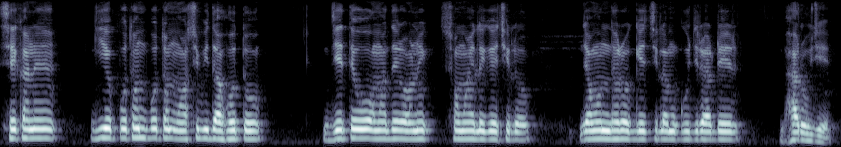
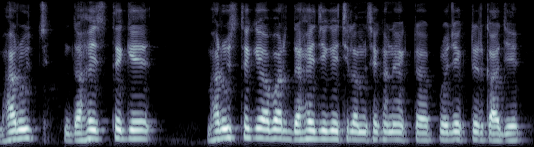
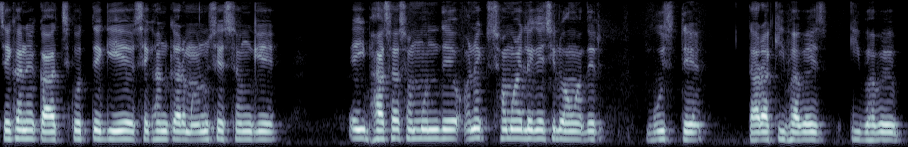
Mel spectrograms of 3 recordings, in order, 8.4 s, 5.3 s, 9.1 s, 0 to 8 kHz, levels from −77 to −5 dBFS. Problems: constant background noise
